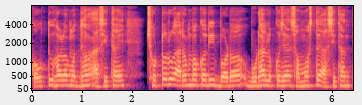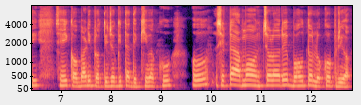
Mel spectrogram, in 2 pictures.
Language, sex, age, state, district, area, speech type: Odia, male, 18-30, Odisha, Bhadrak, rural, spontaneous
